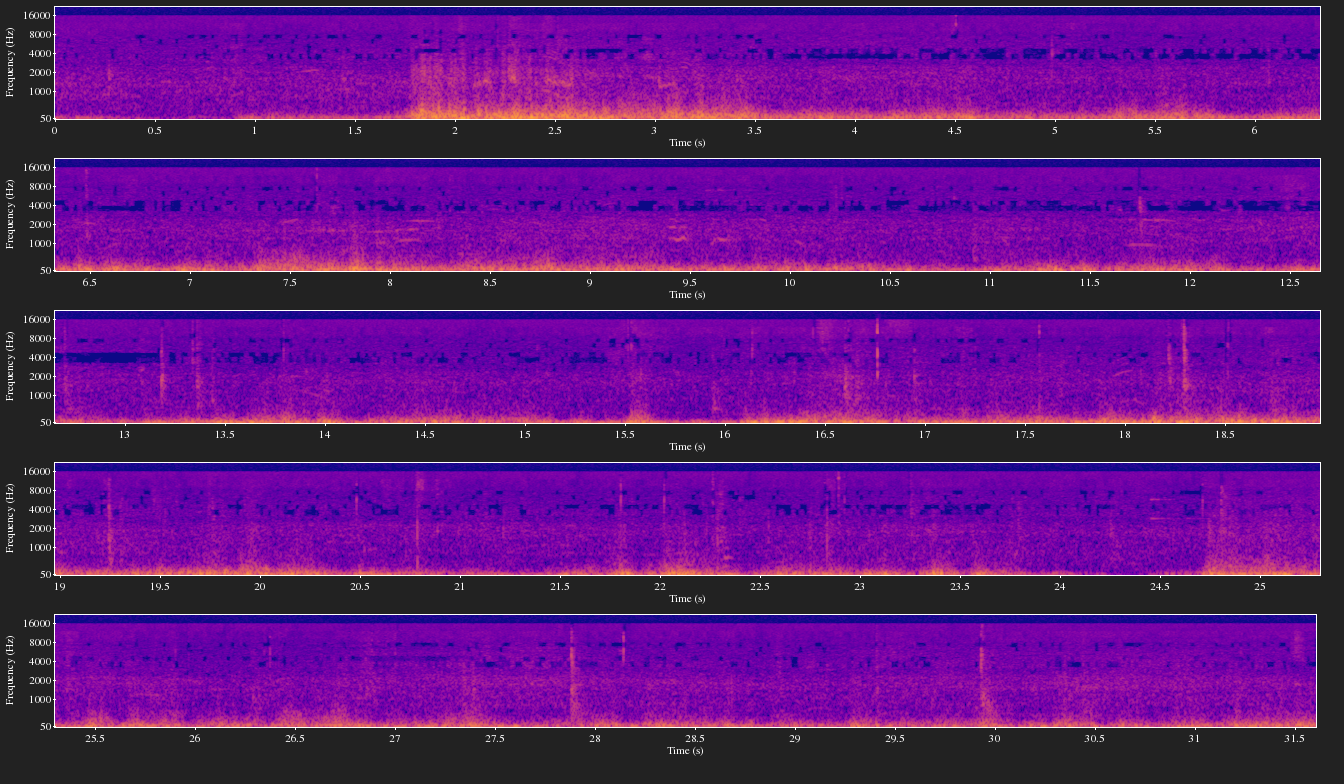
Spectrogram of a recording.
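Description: Wind buffeting the microphone in uneven gusts, a low noise that comes up strongly about two seconds in and drops away briefly a few seconds before the end.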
